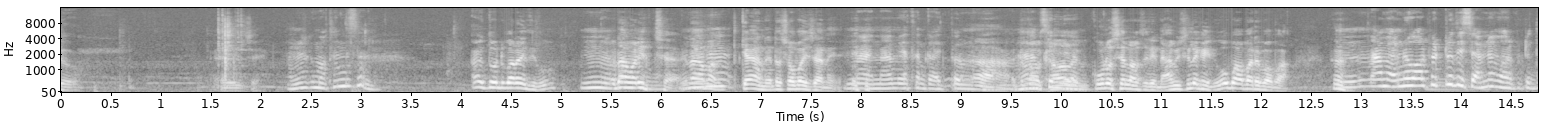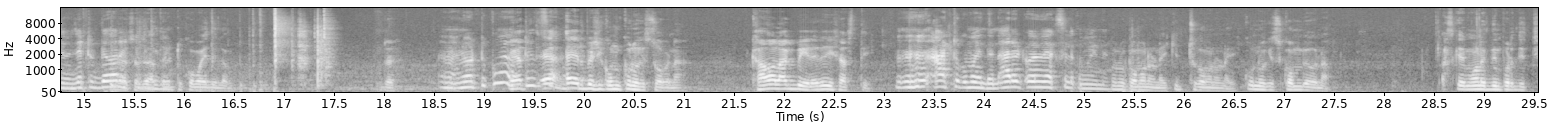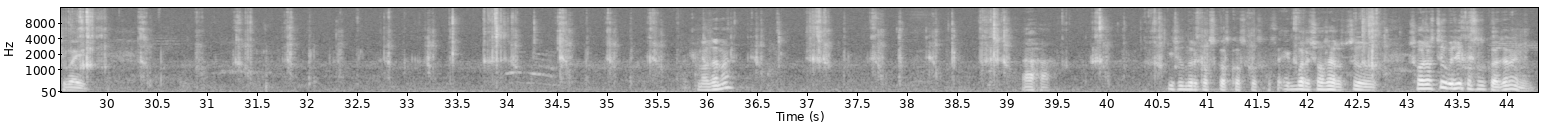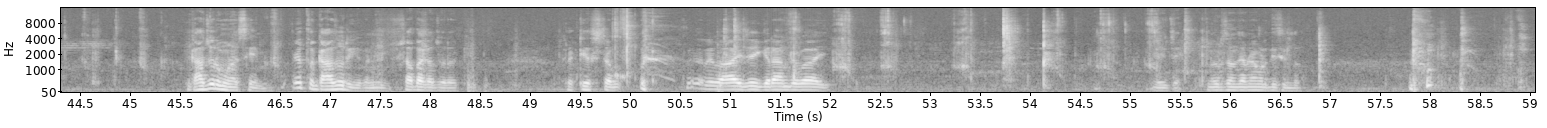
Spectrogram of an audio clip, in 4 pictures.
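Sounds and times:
person chewing crisp radish: 29.6s - 48.1s, 51.5s - 56.0s
person coughing: 57.8s - 59.0s.

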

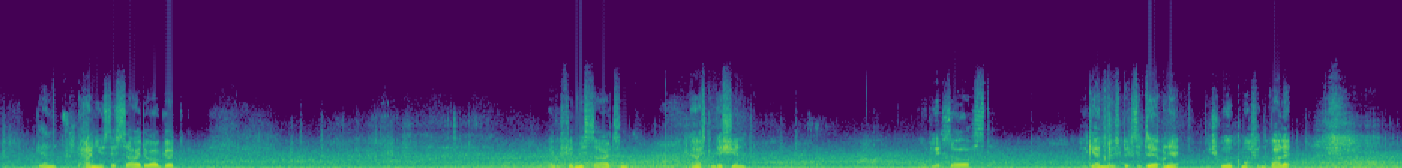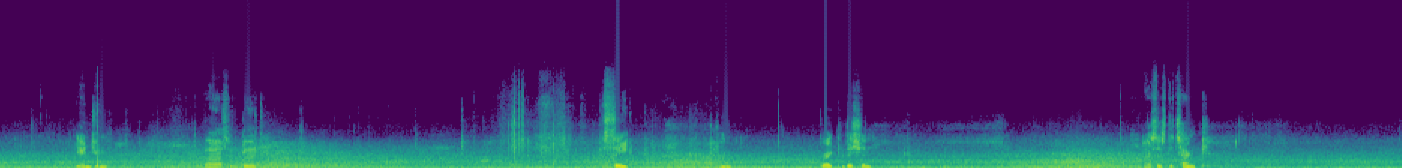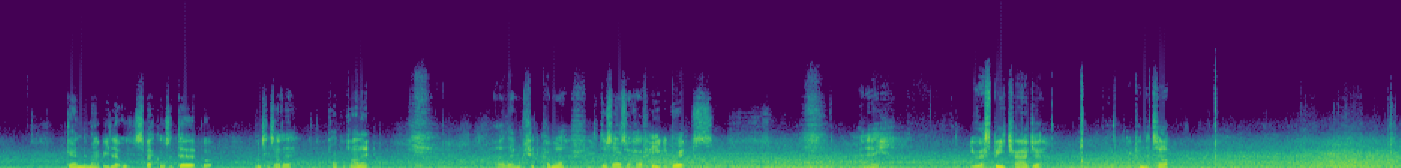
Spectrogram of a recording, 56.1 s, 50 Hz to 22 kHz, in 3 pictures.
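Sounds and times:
steady engine drone: 0.0s - 56.0s.

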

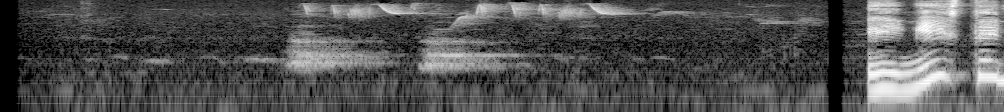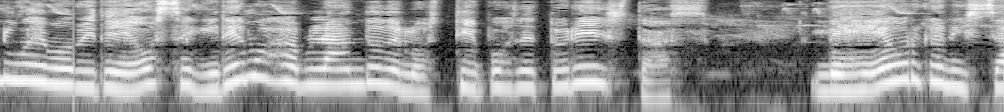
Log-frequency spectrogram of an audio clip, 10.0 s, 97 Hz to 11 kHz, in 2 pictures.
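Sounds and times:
faint high bird-like chirps: 0.2s - 4.2s, 8.2s - 9.8s.

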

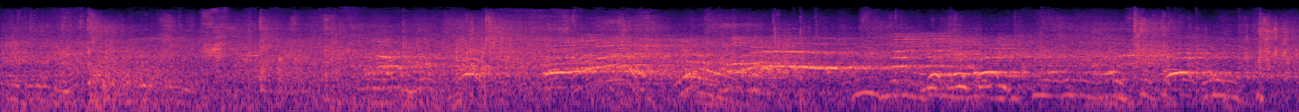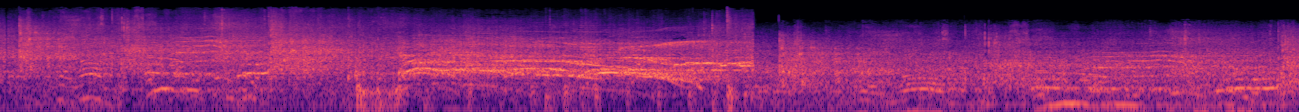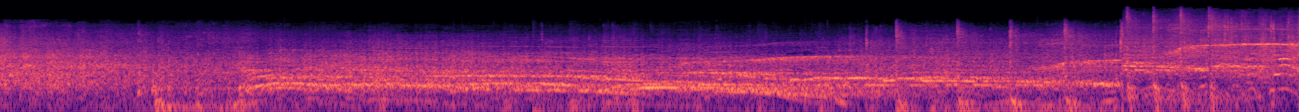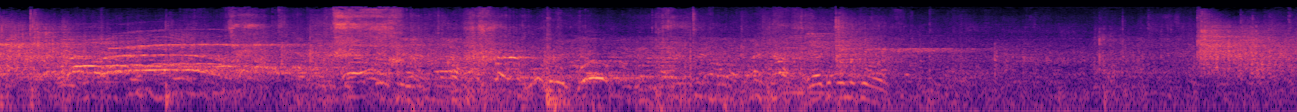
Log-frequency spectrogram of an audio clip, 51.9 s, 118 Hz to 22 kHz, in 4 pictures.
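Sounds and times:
voices shouting and cheering: 0.0s - 20.6s, 28.2s - 49.0s.

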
